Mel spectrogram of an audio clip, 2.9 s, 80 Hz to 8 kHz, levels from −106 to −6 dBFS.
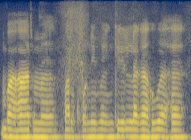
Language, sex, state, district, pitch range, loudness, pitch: Hindi, male, Jharkhand, Deoghar, 150-155 Hz, -18 LUFS, 150 Hz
